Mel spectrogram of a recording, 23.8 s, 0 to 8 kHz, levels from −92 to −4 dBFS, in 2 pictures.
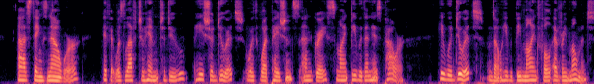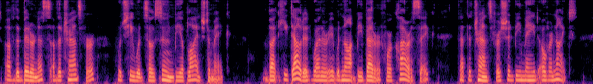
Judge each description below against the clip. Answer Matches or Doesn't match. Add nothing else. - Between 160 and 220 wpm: Matches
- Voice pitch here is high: Doesn't match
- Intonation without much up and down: Matches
